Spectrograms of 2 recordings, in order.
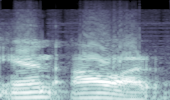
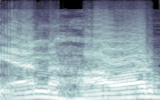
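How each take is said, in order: First: The word hour starts with a vowel sound. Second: The word hour starts with an h sound. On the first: The speaker calls it right. "আমরা বলছি অ্যান আওয়ার" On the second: The speaker calls it wrong. "আমরা কি অ্যান হাওয়ার বলি? বলি না"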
